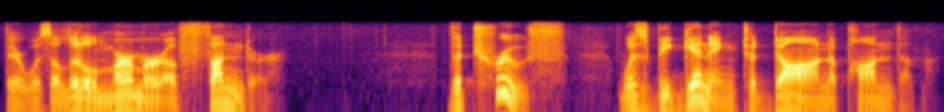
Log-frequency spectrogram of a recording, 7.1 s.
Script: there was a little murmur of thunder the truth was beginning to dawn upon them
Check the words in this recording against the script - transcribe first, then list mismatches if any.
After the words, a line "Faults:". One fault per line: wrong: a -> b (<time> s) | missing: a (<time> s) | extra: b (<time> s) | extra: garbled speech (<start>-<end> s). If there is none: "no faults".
there was a little murmur of thunder the truth was beginning to dawn upon them
Faults:
no faults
